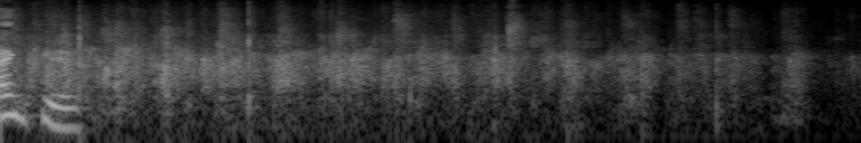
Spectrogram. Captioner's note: audience applause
